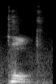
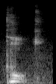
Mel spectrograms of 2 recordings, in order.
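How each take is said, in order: First: The t has a strong puff of air. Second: The t has a strong puff of air.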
